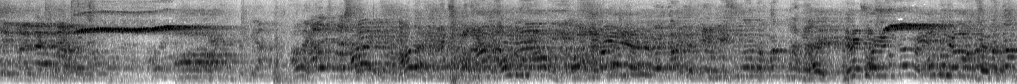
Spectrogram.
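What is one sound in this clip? A referee blows a whistle with a long, shrill blast.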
